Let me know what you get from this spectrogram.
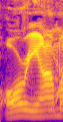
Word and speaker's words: Auriemma: Amanaro. – Uh, yeah. Uh, Amamari. How you say his name? – I don't know. Auriemma. Yeah, Auriemma.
